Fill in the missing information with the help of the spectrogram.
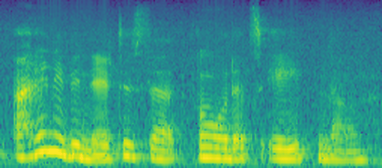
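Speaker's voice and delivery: ordinary delivery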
